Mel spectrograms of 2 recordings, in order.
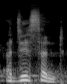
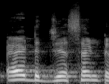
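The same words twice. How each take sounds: First: एडजेसेंट with silent d, said "ejesent"; correct adjacent. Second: एडजेसेंट with a hard d before the j; teacher showing the wrong एडजेसेंट; wrong d sounded. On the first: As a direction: glide एडजेसेंट straight from e into j. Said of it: "इसको एडजेसेंट नहीं बोलेंगे". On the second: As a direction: stress the d in एडजेसेंट as the mistake. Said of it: "नहीं बोलेंगे". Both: Shown as a demonstration.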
